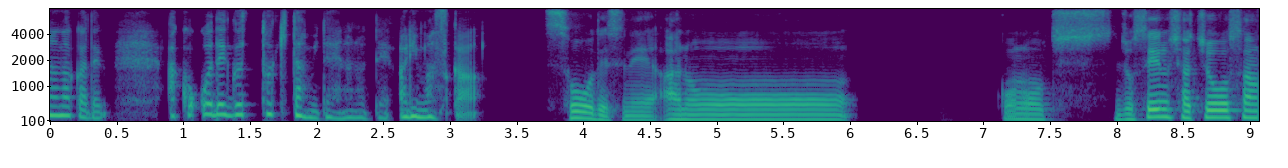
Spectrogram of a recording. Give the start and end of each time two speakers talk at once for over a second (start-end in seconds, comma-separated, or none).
none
